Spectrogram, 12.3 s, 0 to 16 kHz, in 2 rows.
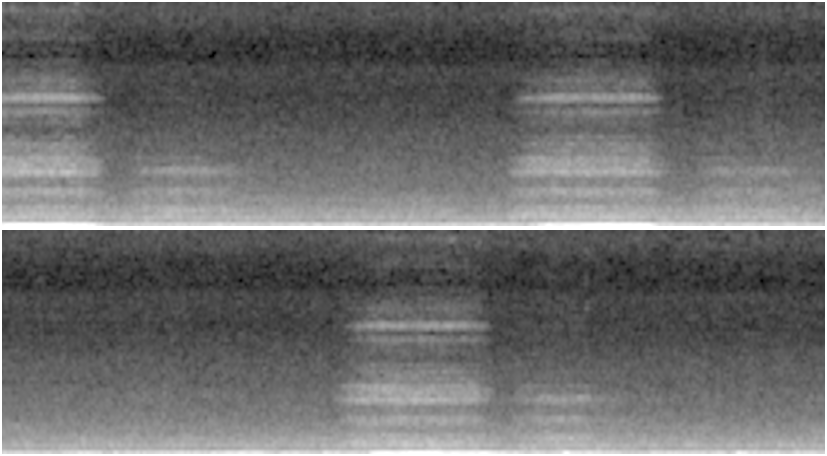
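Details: Young woman asleep during a nap, real recorded snoring: soft, regular snores on each breath, about 14 a minute, over steady room hiss.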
